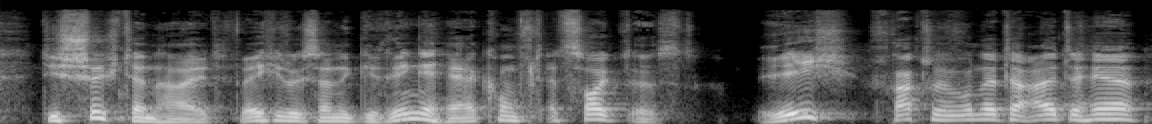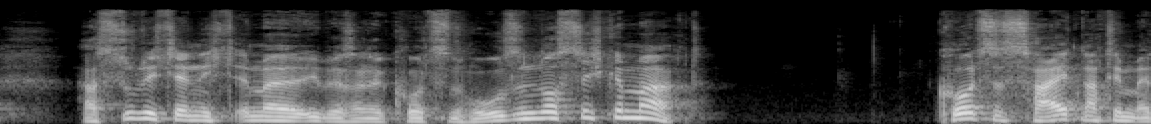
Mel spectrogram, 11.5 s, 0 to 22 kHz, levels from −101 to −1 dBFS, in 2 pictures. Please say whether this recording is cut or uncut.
cut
